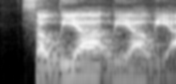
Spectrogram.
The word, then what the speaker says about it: Leah: So Leah, Leah, Leah. I figured it was that and not Lay, but these little kid stuff right here, the drum set and stuff, also comes from Sixum.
